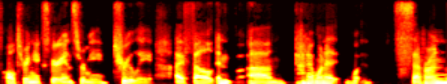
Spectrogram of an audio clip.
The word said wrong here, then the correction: Saffron: Rossi, am I saying her name wrong? – Saffron.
